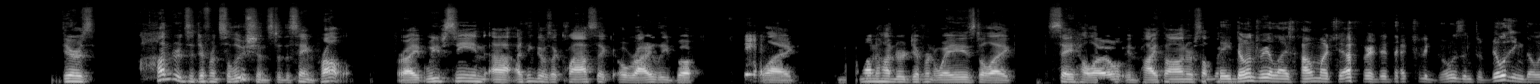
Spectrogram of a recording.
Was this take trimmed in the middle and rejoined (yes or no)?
yes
